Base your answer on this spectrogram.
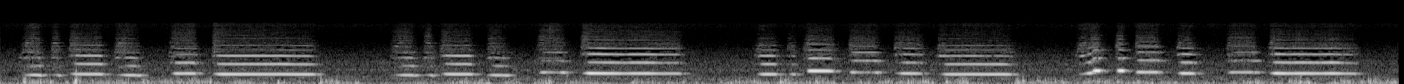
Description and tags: Played on indian bamboo flute (transverse)
jingle, bamboo-flute, flute, birthday, bday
